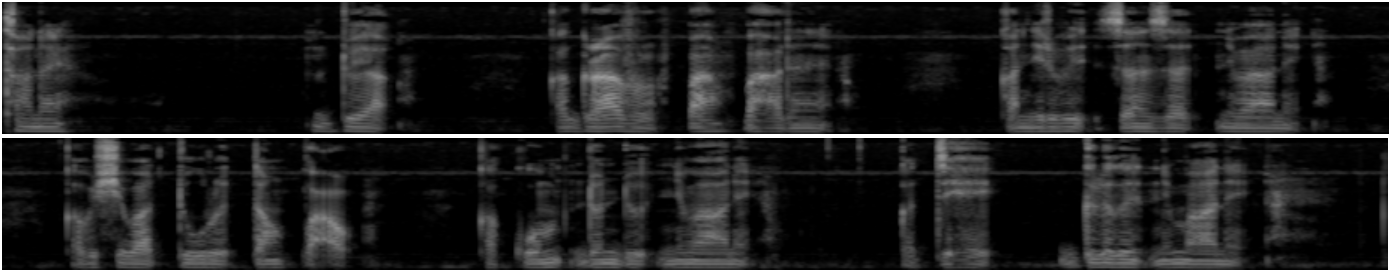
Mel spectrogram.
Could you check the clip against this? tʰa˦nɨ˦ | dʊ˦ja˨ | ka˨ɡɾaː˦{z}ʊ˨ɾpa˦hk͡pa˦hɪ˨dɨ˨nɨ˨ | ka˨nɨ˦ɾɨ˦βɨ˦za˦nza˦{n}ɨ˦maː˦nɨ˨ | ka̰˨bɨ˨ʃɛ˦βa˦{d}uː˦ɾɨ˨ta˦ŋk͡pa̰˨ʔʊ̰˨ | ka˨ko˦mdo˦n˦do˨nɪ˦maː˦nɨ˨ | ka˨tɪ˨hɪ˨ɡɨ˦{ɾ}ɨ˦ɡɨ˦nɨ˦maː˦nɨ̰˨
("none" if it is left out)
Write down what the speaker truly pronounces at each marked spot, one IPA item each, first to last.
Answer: v, n, t, l

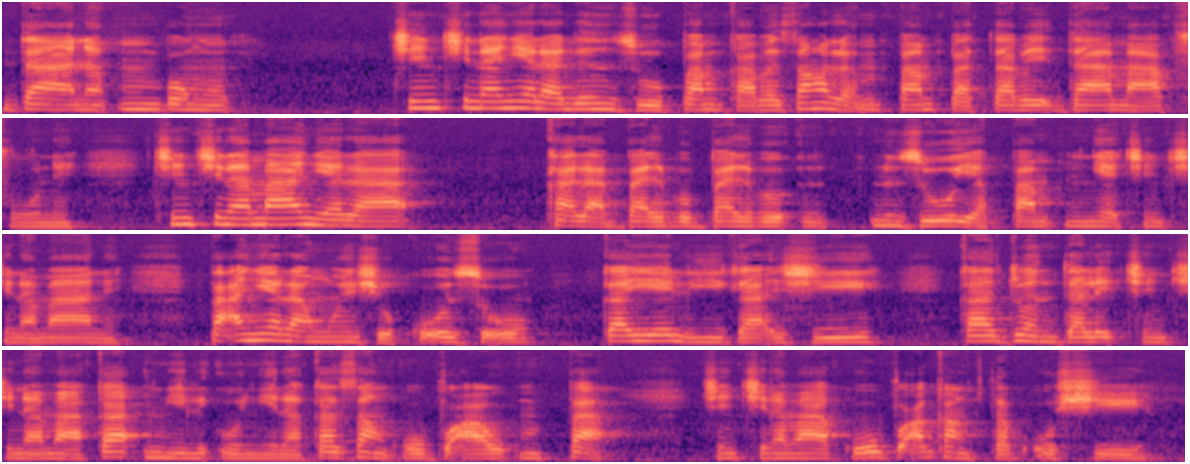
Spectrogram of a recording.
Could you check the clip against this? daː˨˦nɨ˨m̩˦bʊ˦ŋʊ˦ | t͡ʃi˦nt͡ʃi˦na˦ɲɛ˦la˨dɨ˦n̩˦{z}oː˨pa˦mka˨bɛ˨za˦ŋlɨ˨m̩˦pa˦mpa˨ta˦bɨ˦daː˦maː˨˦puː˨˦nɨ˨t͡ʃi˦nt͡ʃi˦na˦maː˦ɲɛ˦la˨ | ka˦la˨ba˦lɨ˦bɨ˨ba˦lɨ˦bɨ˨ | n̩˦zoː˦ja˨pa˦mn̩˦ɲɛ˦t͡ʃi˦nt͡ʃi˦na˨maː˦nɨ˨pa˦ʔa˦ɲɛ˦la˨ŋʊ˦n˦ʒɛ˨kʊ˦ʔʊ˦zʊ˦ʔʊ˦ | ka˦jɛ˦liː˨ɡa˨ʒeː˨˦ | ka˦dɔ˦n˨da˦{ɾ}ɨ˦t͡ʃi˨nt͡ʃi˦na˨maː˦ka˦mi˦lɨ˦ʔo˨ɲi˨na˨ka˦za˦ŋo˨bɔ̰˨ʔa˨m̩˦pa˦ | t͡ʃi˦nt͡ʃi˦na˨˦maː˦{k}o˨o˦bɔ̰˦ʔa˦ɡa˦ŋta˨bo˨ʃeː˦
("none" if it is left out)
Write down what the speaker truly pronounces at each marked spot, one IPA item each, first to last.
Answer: z, l, k

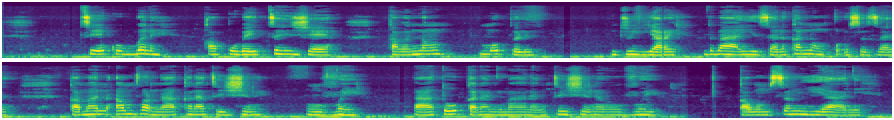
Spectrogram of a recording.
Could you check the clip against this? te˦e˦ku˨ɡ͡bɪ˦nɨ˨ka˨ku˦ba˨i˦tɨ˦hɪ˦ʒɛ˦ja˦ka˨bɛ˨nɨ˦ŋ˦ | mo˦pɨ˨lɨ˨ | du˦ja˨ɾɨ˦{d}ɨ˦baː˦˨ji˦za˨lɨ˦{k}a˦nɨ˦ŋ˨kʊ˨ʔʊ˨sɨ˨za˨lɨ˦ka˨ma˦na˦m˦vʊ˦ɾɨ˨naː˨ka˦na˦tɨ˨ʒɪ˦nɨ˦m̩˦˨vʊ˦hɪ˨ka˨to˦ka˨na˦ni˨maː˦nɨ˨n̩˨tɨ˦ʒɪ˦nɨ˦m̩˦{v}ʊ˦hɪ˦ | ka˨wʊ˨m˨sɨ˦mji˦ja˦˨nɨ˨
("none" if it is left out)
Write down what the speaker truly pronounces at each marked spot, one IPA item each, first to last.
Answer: d, k, v

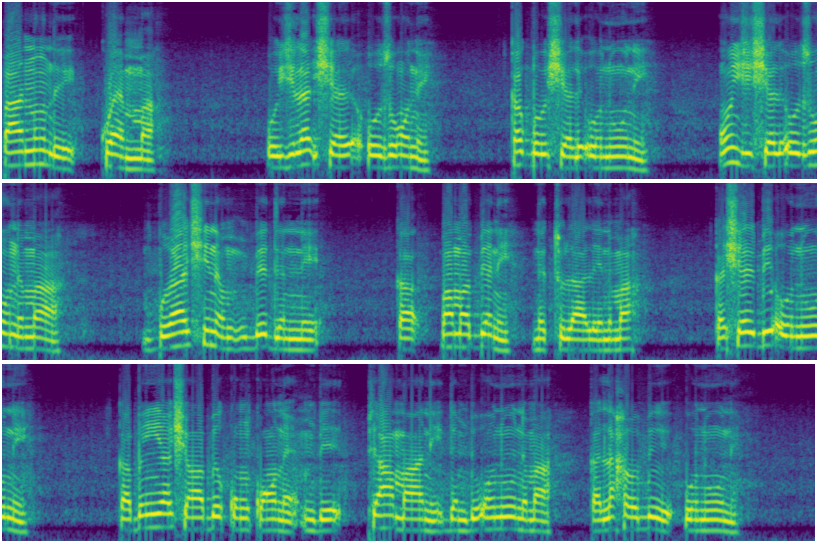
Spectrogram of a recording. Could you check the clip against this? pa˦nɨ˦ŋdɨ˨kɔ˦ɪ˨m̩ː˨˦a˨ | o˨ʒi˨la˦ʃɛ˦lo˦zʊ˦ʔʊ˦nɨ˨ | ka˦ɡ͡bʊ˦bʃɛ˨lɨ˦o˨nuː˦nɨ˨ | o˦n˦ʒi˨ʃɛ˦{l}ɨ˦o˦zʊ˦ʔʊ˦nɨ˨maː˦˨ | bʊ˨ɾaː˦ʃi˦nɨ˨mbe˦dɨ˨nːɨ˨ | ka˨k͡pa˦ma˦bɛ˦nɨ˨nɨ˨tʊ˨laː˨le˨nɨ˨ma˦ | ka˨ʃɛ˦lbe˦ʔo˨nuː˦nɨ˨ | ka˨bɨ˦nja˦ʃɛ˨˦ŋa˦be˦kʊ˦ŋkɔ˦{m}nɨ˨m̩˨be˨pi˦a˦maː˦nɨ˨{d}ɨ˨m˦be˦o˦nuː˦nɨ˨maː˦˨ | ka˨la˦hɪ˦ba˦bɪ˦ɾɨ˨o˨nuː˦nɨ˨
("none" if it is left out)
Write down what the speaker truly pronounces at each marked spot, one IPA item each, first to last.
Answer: l, ŋ, d

